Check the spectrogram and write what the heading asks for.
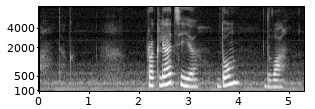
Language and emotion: Russian, neutral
